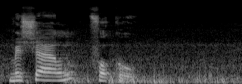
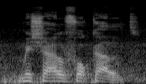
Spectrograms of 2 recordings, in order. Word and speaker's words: Michel Foucault: scholar of 20th century Michel Foucault Michel Foucault was a French historian you know sometimes people do pronounce as michel foucault but your T is silent it should be made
